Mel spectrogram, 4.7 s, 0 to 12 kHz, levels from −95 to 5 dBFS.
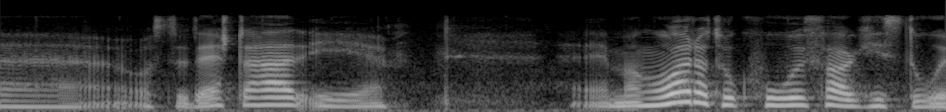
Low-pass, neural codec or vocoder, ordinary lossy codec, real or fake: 7.2 kHz; none; none; real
